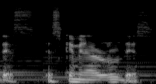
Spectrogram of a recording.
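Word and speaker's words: です: U is not pronounced here. So, this, DESU. So, only this.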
